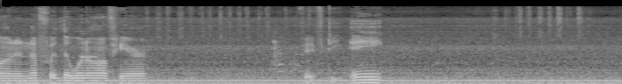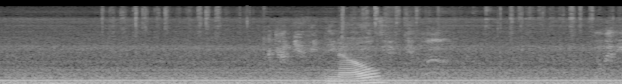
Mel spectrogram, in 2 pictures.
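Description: A pen taps and scrapes lightly on a paper card.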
